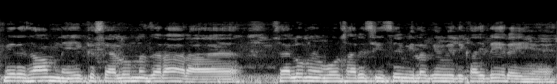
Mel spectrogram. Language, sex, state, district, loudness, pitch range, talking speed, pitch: Hindi, male, Haryana, Charkhi Dadri, -11 LUFS, 140-155 Hz, 215 wpm, 150 Hz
